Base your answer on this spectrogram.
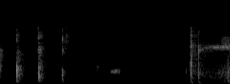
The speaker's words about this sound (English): Then we have, I was just enjoying the applause.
